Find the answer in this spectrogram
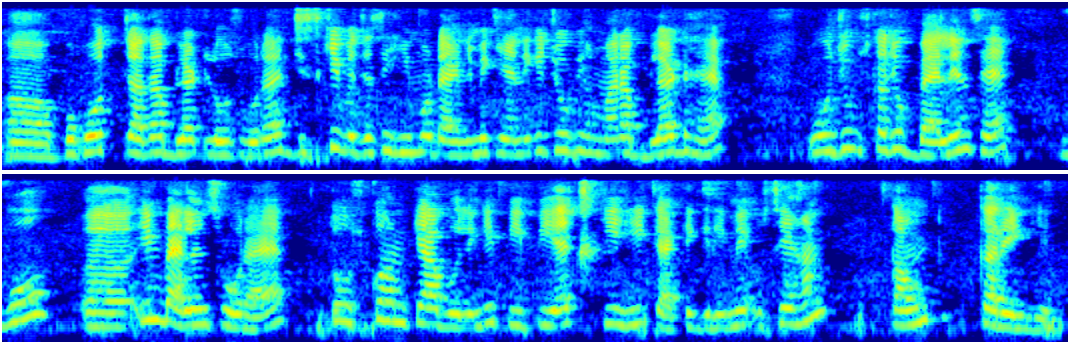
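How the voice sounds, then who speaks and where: Higher-pitched woman giving a nursing lecture. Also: normal speed, darkish tone, muffled recording, a little hiss or hum. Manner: explains in Hinglish, repeats terms, frequent fillers. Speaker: nursing tutor. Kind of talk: exam-prep lecture.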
